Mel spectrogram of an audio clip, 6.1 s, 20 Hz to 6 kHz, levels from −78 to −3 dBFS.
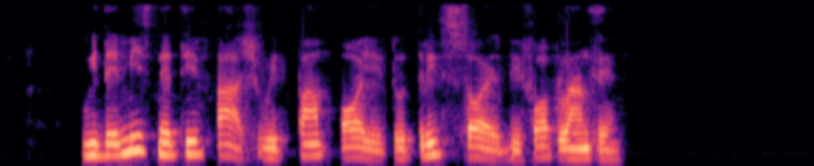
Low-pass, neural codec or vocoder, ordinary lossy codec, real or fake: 5.4 kHz; none; AAC, 24 kbps; real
